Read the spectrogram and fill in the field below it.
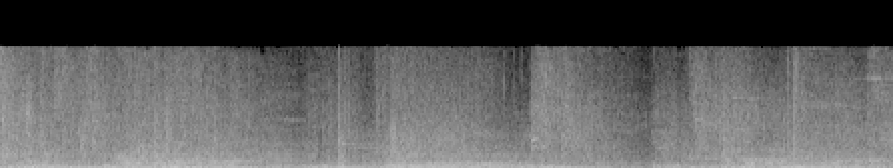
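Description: Spell effects whoosh and crackle in a fast battle.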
